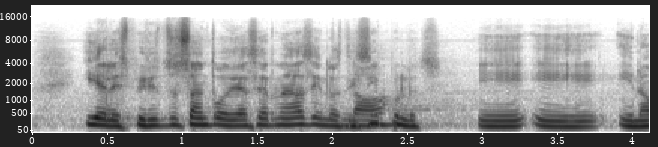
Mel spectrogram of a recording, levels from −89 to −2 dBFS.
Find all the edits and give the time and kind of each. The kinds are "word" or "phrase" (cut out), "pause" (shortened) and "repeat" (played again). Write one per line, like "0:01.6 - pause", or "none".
0:01.2 - word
